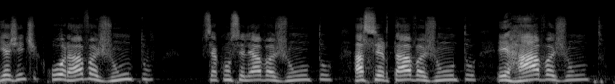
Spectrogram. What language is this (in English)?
Portuguese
